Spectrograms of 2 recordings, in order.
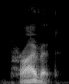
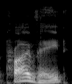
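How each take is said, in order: First: The second vowel is short and reduced. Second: The second vowel is a full A sound. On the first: The speaker calls it right. "we don't really pronounce it that way" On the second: The speaker calls it wrong. "Some students call it private because it has an A in it"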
